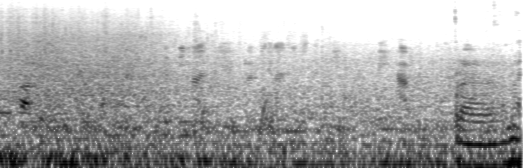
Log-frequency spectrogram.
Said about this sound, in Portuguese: ouvem um grande estrondo. Vocês percebem que o castelo do Bel tá desmoronando.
